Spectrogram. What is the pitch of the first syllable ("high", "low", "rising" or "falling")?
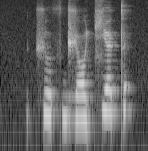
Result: low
